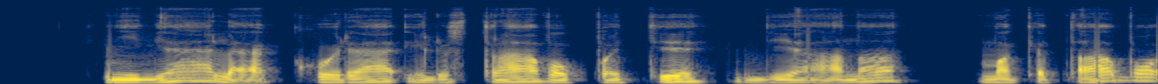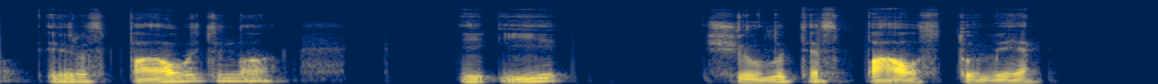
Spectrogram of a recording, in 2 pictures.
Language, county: Lithuanian, Vilnius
